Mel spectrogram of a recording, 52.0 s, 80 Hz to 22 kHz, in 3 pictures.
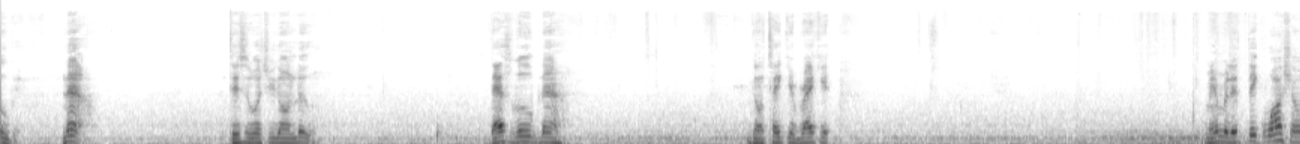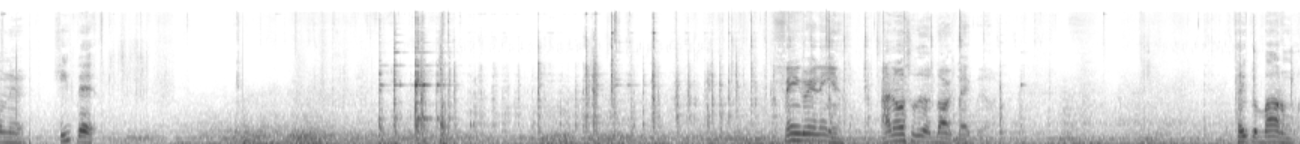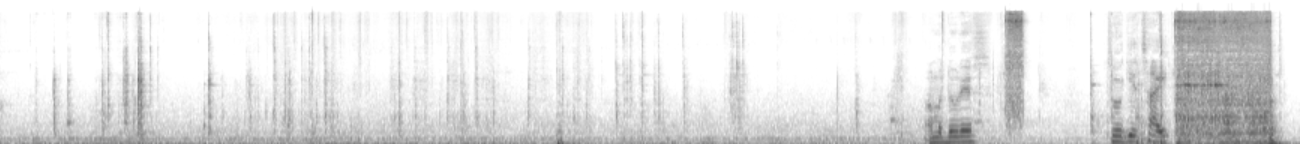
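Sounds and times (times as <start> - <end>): steady low hum: 0.0 - 52.0
steady low rumble: 0.0 - 52.0.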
